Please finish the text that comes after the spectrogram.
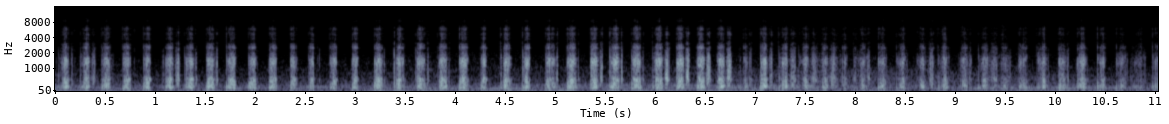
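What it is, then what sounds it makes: Paper sheet under pen strokes. A ballpoint pen scratches short, quick shading strokes across a textured paper drawing sheet beside the nose of a portrait. It makes a steady, rhythmic train of dry, papery scratches, a little over two per second, with a mid-range rasp and little bright hiss. Each stroke cuts off cleanly.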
